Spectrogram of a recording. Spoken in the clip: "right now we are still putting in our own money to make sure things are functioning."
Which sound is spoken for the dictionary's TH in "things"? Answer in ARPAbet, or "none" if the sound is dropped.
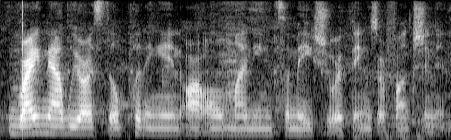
TH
